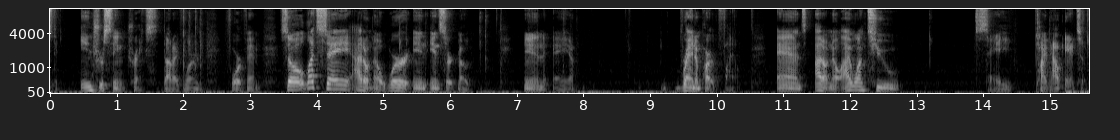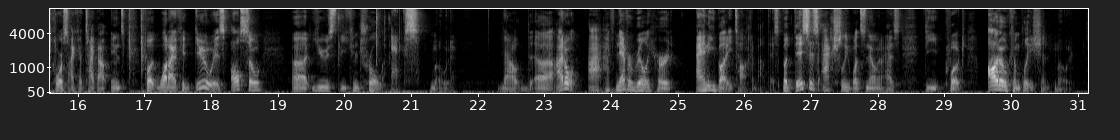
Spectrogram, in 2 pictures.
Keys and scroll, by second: 2.1 o, 2.3 Escape, 3.7-5.6 typing, 6.5 Right, 7.7 ctrl+t, 15.3-17.0 typing, 20.5 ctrl+x.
